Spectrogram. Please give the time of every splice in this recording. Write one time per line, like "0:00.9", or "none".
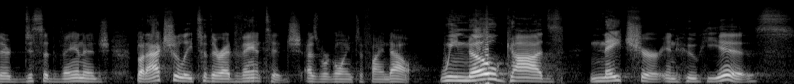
0:04.4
